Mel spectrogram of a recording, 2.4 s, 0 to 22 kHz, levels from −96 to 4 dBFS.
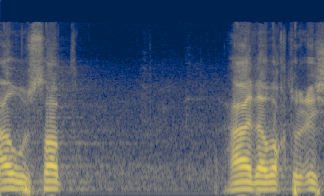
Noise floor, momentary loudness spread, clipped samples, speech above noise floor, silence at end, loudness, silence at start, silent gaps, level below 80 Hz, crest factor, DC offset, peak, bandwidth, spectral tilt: -45 dBFS; 7 LU; under 0.1%; 32 dB; 0 s; -14 LUFS; 0 s; none; -38 dBFS; 14 dB; under 0.1%; -2 dBFS; 14 kHz; -6 dB/octave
